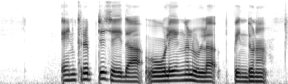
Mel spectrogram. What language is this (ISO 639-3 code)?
mal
